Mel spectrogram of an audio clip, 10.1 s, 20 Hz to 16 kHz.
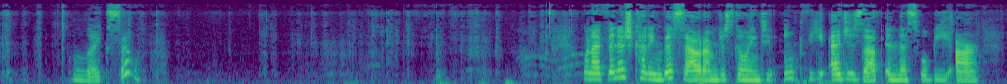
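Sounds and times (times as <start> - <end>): light paper handling: 0.0 - 5.9
scissors snipping paper: 2.6 - 5.8.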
